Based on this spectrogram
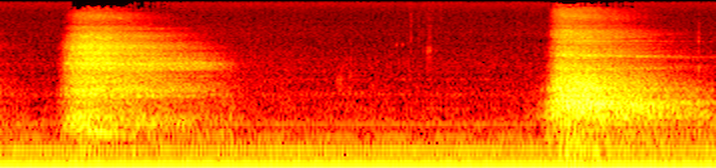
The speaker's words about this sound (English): I'd like to invite you to take a few deep breaths.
